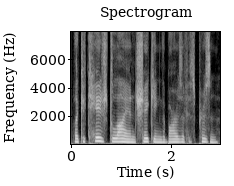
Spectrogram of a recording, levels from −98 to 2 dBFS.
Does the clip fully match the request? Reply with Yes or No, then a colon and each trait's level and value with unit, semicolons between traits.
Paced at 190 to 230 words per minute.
Yes: average, 200 wpm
